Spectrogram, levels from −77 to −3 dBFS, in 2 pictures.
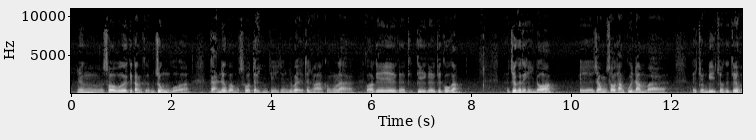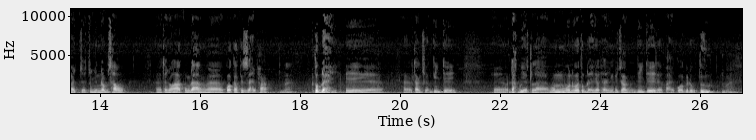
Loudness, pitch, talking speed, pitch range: -24 LUFS, 95 Hz, 200 wpm, 85-100 Hz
